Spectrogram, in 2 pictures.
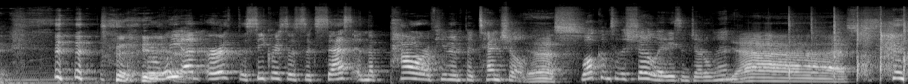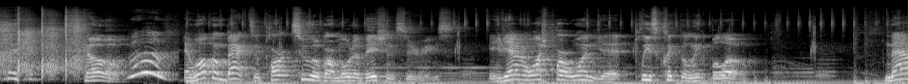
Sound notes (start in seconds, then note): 7.8 applause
